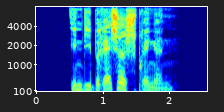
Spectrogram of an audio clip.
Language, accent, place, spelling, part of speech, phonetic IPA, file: German, Germany, Berlin, in die Bresche springen, phrase, [ɪn diː ˈbʁɛʃə ˈʃpʁɪŋən], De-in die Bresche springen.ogg
- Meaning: to step into the breach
